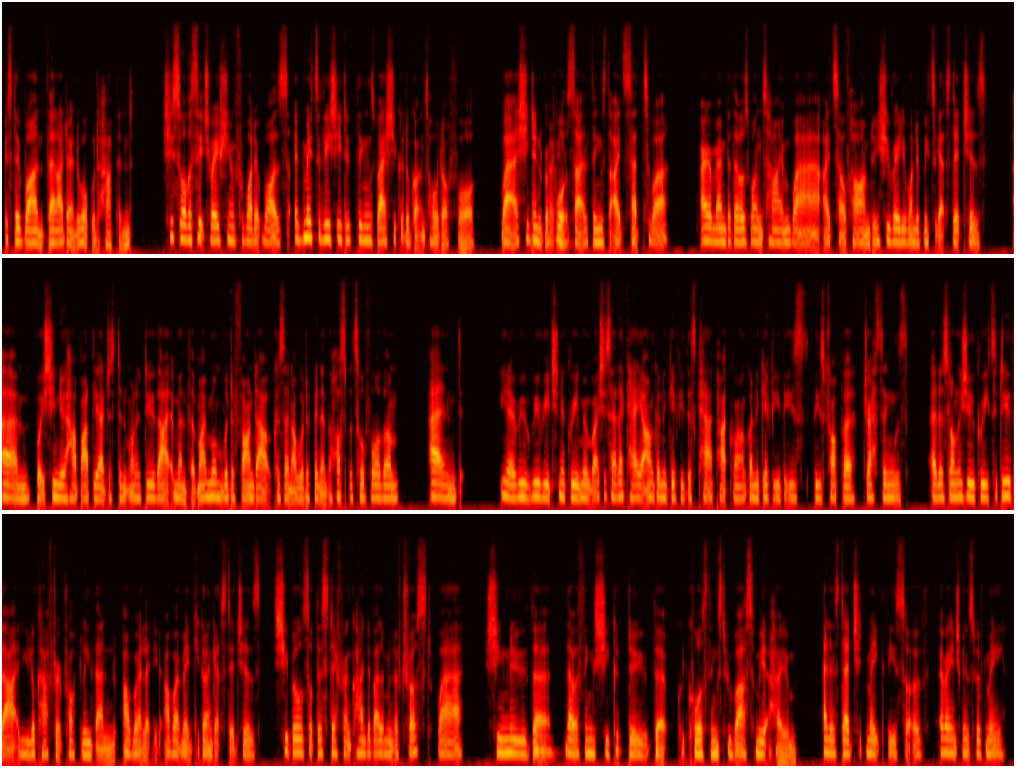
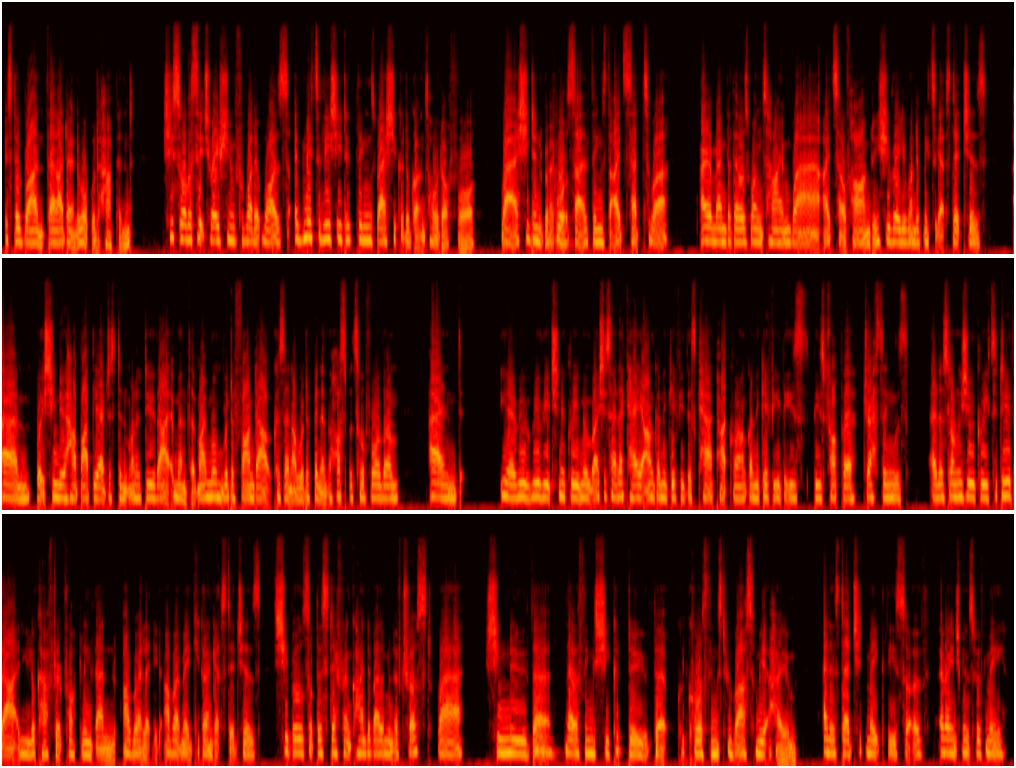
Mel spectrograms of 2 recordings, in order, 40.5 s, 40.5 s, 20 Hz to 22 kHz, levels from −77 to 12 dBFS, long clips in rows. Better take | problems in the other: first | distortion; slight; 10 dB below the speech

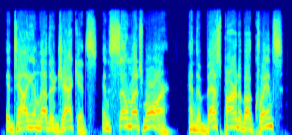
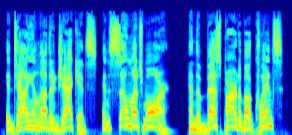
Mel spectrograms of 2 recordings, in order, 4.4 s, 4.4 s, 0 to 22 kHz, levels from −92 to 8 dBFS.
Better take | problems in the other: second | distortion; slight; 12% of the sound clipped

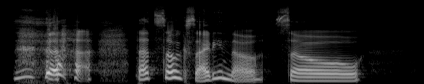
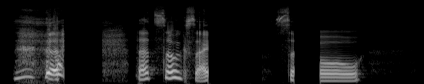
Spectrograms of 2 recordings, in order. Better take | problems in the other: first | audio cutting out; at 0.5 s, at 2 s for 0.5 s and at 3 s

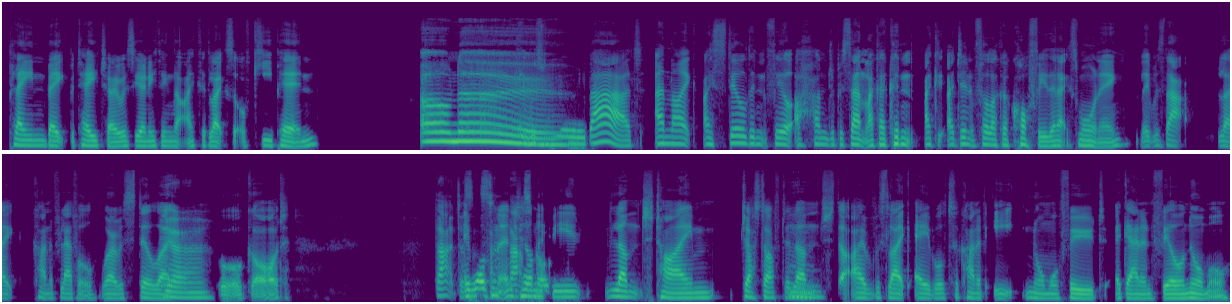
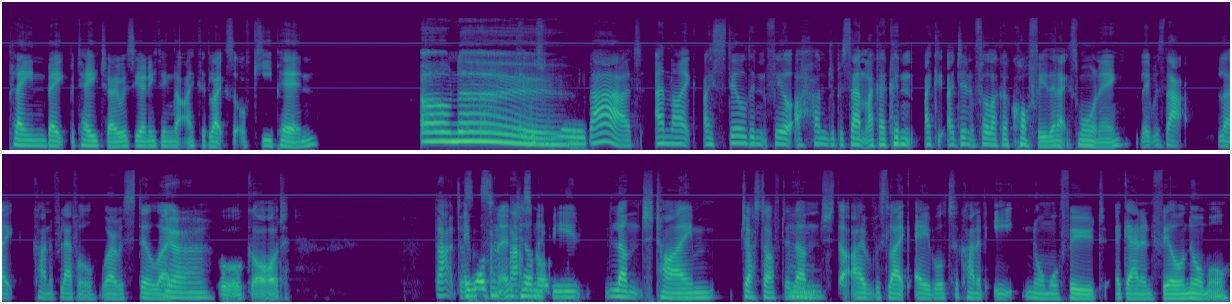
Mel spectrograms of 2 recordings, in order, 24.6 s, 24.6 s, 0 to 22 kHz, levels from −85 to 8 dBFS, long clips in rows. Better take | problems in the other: first | high-pitched whine; faint; throughout; 7 kHz, 35 dB below the speech

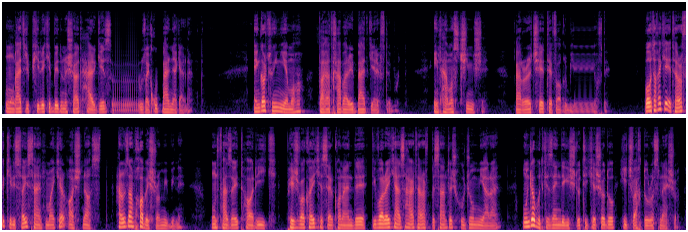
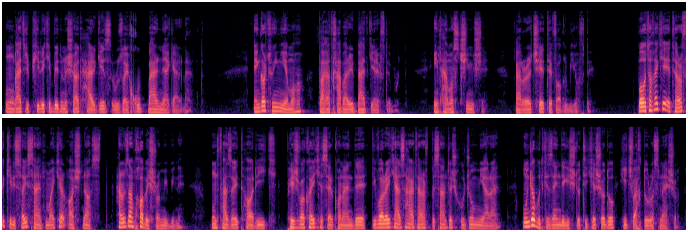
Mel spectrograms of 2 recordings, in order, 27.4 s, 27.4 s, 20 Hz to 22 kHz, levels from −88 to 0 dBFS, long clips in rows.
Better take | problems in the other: second | audio freezing; at 2 s for 0.5 s and at 11 s

